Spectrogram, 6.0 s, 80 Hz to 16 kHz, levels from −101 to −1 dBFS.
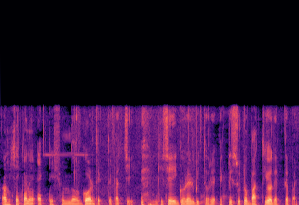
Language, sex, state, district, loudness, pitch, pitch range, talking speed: Bengali, male, Assam, Hailakandi, -22 LUFS, 115 Hz, 110-125 Hz, 150 wpm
